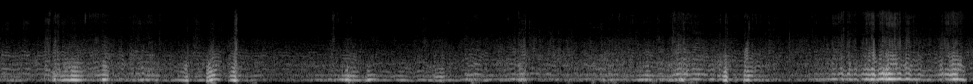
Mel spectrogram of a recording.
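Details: Steady hive buzz from a mass of honey bees, a low warm drone with shimmering harmonics, pulsing louder now and then, plus occasional sharp ticks as bees move about inside.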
